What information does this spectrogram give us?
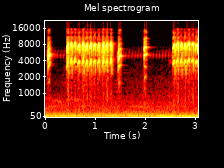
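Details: Konin in full active song, a tutor recording for other songbirds: fast, high, metallic trills broken by single sharp upslurred chips, delivered in quick bursts.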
